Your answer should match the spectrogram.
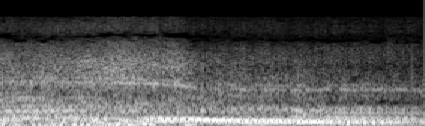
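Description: An Alfa Romeo Berlina family sedan's engine revs in a short, loud burst of mid-pitched engine roar that holds steady with no voices.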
